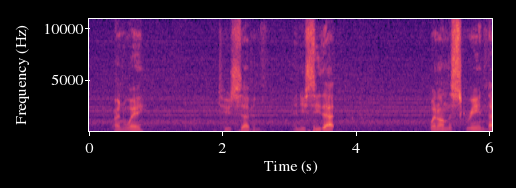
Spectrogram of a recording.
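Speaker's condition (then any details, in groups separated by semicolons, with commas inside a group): No condition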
